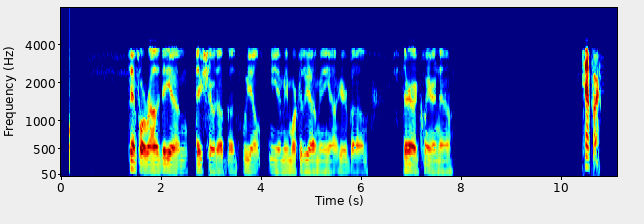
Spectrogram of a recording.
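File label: Police District Dispatch, p25; Raleigh Police Southwest District Disp; wake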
